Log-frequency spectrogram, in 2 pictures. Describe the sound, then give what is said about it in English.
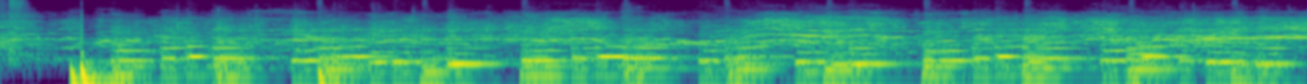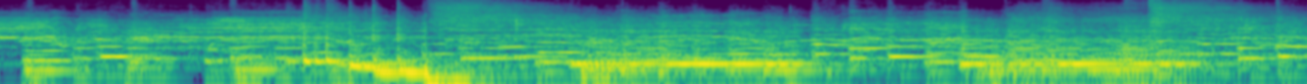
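A large audience shouts and cheers continuously during a pastor's sermon, a dense, loud mix of many excited voices with occasional higher-pitched yells rising above the roar. “Somebody's still shouting because they feel like, Pastor, I'm trying to figure out what's been going on.”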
